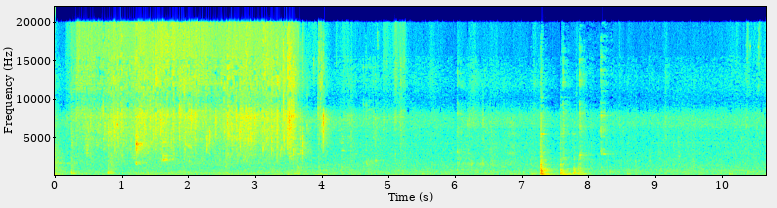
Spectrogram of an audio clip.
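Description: Warm tap water runs steadily into a container for a chicken drinking-water mixture with vinegar and honey, a continuous close rushing stream with a brief clatter near the end.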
